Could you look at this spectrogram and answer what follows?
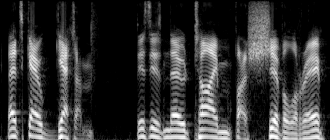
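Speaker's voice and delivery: ordinary talk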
